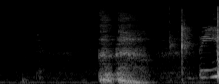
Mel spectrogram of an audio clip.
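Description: A brief vocal sound about a second in, then two sharp finger snaps near the end.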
